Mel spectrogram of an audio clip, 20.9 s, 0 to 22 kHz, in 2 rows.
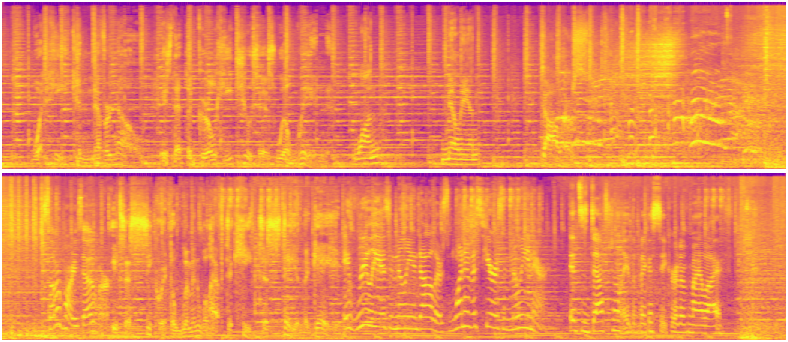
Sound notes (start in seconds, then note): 7.2 daters exclaiming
